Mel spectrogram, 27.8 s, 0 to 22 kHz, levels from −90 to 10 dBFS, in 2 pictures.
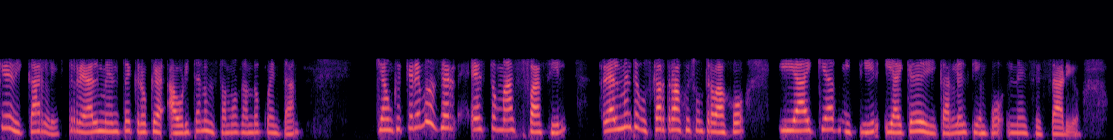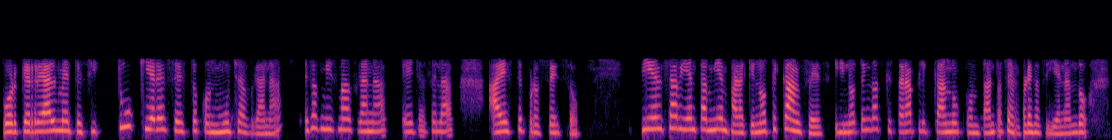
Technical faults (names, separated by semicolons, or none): G.729 codec; VoIP packet loss concealed by the speech codec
